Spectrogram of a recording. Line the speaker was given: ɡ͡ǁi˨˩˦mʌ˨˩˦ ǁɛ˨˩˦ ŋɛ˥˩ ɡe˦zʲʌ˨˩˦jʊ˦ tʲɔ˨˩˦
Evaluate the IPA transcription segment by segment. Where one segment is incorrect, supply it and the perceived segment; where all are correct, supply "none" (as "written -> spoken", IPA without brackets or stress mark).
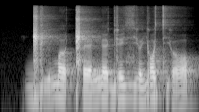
ʊ˦ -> ɔ˦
